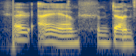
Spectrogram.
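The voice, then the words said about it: Sad, dejected tone. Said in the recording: “You sound so sad”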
